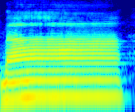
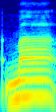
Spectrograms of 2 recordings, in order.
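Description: First: The vowel is said with exaggerated mouth opening. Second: The vowel is said with moderate mouth opening. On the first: The speaker calls it wrong. "ولا تقولي ما. لا تبالغي بإبعاد الفكين عن بعضهما" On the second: The speaker calls it right. "فتح العربي للفم فتح وسط لا مبالغة فيه"

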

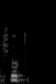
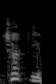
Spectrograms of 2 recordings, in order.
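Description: First: The name has a Puerto Rican Spanish pronunciation. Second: The name has an English-style pronunciation. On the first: The speaker calls it wrong. "no Chucky. Chucky es la versión boricua" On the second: The speaker calls it right. "es Chucky"

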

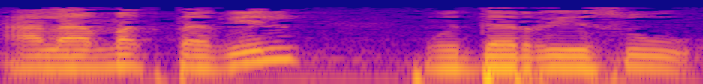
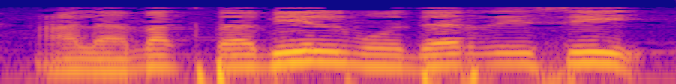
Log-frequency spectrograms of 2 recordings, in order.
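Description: First: The last word ends with a 'u' vowel. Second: The last word ends with an 'i' vowel. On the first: The speaker calls it wrong. "jelas salah" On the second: The speaker calls it right. "dia selalu kasrah"

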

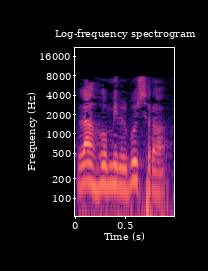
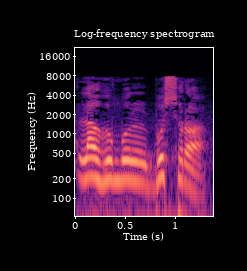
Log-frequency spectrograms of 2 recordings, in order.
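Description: First: The vowel after the m is i. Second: The vowel after the m is u. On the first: "boleh gak kasro?" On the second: "Kenapa memakai harokat doma?"

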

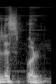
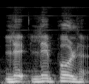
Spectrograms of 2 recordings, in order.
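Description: First: It is pronounced like the English name Les Paul. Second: It is pronounced as the French word épaule. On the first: "mais c'est [name], comme les guitares" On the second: "Ça doit être l'épaule en français"

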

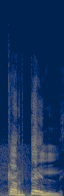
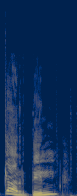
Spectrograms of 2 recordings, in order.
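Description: First: The stress is on the last syllable. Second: The stress is on the first syllable. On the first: This matches the Spanish pronunciation. The speaker calls it right. "es cartel en alemán" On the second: This copies the American English pronunciation. The speaker calls it wrong. "como dicen algunos, es incorrecto"

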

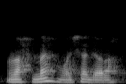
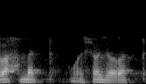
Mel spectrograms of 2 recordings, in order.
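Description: First: Each word ends with an h sound at the pause. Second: Each word ends with a t sound at the pause. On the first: "فالأفصح الوقف بالهاء نحو رحمة وشجرة" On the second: "وبعضهم يقف بالتاء فيقول ماذا؟"

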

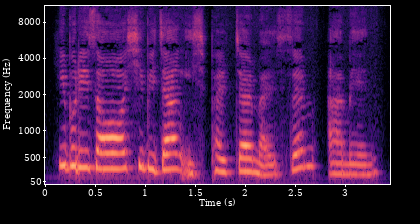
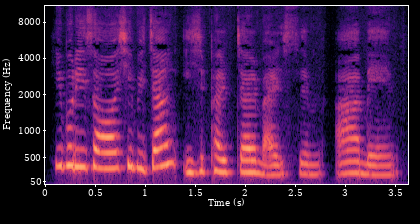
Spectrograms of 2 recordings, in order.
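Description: The two takes are said the same way.

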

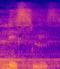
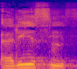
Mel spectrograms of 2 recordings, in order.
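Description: First: It begins directly with lam carrying an i vowel. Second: It begins with a glottal stop before the lam. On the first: "حذف همزة الوصل والبدء بلام مكسورة هكذا" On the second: "البدء بهمز الوصل مع نقل حركة الهمزة هكذا"

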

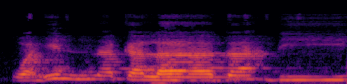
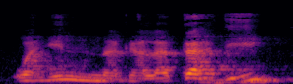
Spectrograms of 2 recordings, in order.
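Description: First: The vowel after the l is long. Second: The vowel after the l is short. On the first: You do not guide to the straight path. The speaker calls it wrong. "Kalau lamnya dipanjangkan artinya berubah" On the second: You truly do guide to the straight path. The speaker calls it right. "Yang benar lanya enggak panjang"

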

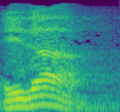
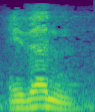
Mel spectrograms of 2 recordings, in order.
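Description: First: The word ends with a long a vowel. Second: The word ends with an n sound. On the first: The speaker calls it right. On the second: The speaker calls it wrong.

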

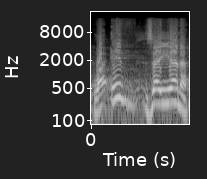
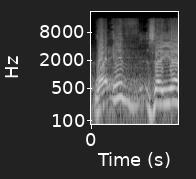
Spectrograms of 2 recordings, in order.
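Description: First: The dh sound is pronounced clearly before the z. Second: The dh sound is pronounced clearly before the z.

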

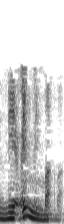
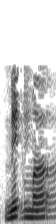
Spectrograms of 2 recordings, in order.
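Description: First: An 'i' vowel follows the 'ain' sound. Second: There is no vowel after the 'ain' sound.

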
